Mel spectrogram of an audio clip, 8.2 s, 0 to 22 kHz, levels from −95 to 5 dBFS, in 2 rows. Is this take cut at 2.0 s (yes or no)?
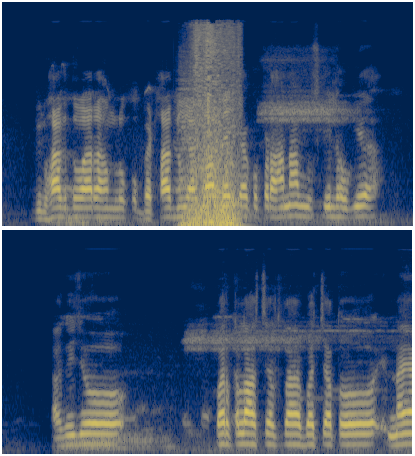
yes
